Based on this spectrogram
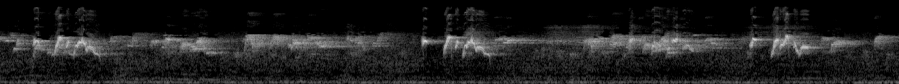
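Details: Red-whiskered bulbul song: continuous bright warbling chatter with bursts of sharp, down-slurred whistled notes near the start, middle and end, over a faint low hum.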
